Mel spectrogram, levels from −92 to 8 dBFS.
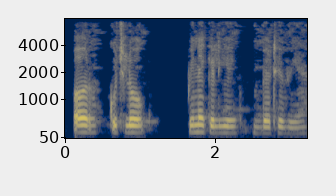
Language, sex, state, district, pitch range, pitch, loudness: Hindi, male, Bihar, Saran, 155-175 Hz, 165 Hz, -20 LUFS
